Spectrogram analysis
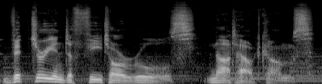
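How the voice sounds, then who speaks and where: Game villain-type warrior: extremely low, gravelly, formal and imperious, swinging intonation, over prominent music. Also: male voice, big pitch swings, a little slow, exaggerated voice. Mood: cold, proud. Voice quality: very deep, gravelly. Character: grave, proud male warrior of honor, injured. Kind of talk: dramatic video game acting.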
